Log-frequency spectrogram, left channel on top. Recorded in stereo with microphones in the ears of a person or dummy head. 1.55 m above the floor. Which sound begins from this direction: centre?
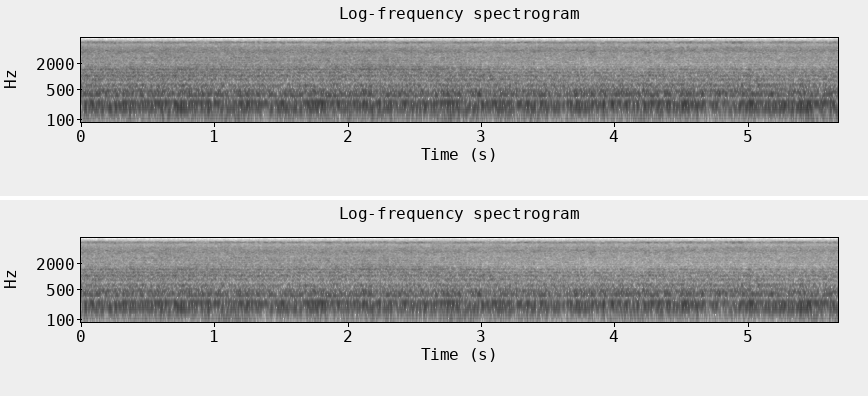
A helicopter, at 0.0 s.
